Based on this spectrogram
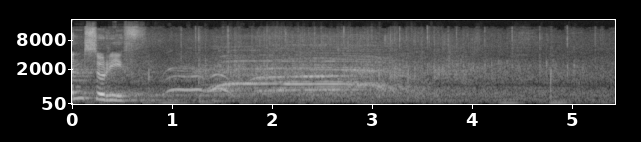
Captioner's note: cheering and applause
